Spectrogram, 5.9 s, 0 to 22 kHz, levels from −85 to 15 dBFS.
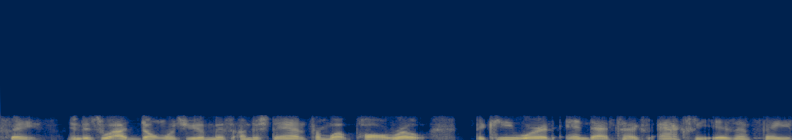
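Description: Throughout, G.729 codec damage: speech rebuilt from a filter and sparse pulses sounds rough and synthetic, unlike plain band-limiting. It is confined to 250 Hz–3.4 kHz, nothing above 3.6 kHz, which fits an 8 kbit/s codec.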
